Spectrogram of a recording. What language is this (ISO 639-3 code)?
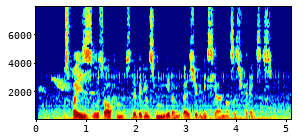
por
